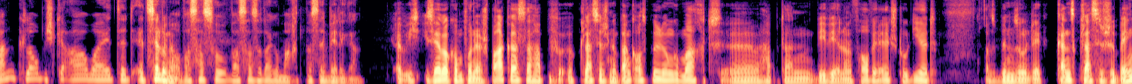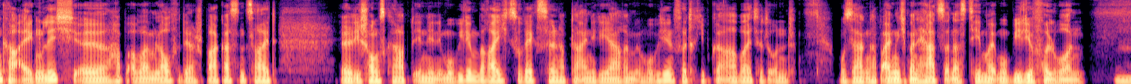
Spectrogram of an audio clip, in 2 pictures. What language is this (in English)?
German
